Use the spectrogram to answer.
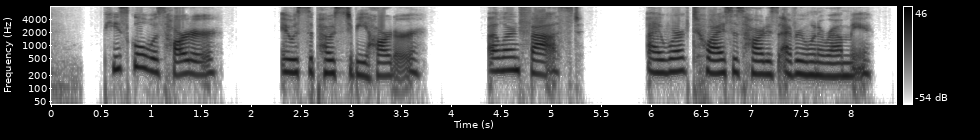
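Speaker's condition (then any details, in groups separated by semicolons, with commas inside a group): No condition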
